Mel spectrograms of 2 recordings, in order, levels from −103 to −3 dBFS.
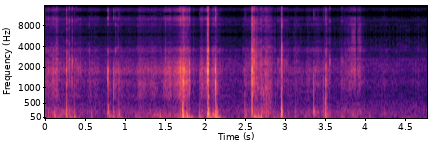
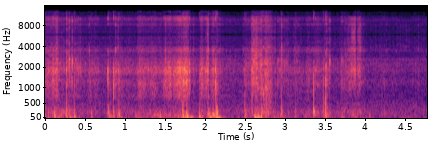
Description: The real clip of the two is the first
